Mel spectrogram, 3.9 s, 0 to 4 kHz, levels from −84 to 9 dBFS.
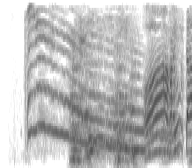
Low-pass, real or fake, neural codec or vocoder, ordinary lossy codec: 3.6 kHz; fake; vocoder, 22.05 kHz, 80 mel bands, WaveNeXt; MP3, 16 kbps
